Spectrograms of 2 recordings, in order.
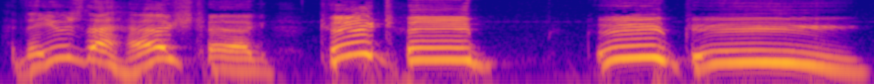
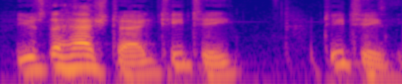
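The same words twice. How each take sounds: First: Bizarre creepy voice, high and slow; freaky weird. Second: Easy, pleasant radio voice. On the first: Host demonstrating hashtag voices, freaky weird. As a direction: squeal it out slowly like a creepy weirdo. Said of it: "freaky weird". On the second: Host showing the normal hashtag plug, very pleasant. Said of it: "very pleasant". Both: Shown as a demonstration.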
